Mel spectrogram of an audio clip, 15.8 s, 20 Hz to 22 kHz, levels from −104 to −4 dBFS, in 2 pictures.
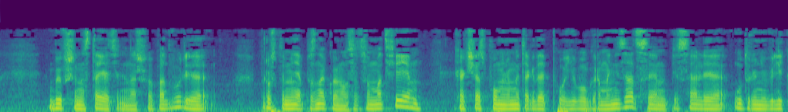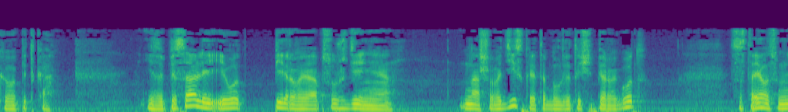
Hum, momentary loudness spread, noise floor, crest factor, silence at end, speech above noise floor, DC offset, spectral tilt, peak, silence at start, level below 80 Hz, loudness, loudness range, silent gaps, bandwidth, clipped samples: none; 9 LU; -47 dBFS; 16 dB; 0 s; 26 dB; under 0.1%; -5.5 dB/octave; -6 dBFS; 0 s; -38 dBFS; -22 LUFS; 3 LU; none; 8.8 kHz; under 0.1%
